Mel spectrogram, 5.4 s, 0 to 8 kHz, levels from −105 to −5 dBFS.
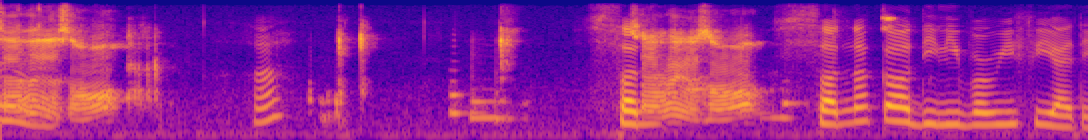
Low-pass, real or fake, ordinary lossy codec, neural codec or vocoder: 7.2 kHz; real; none; none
